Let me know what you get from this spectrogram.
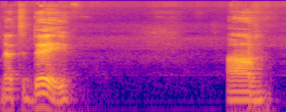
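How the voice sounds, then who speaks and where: A man's voice: deep voice, drawn-out words. A middle-aged man giving a casual personal introduction to a reading, with emotive, theatrical emphasis. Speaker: poetry reader and trained actor.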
